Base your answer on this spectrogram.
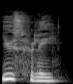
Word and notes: usefully: British English

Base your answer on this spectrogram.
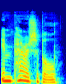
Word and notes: imperishable: British English

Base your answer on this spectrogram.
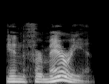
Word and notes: infirmarian: British English

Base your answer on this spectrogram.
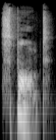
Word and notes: spot: British English

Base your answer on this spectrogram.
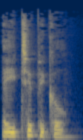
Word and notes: atypical: British English

